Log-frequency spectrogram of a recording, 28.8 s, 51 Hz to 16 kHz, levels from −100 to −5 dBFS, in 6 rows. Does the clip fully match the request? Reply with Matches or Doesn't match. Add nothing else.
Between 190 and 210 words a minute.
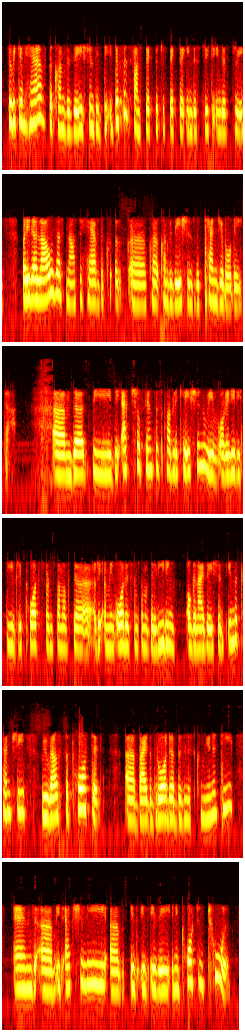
Doesn't match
